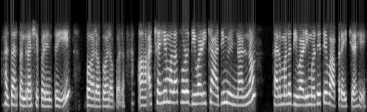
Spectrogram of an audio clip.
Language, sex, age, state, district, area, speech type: Marathi, female, 30-45, Maharashtra, Yavatmal, urban, conversation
